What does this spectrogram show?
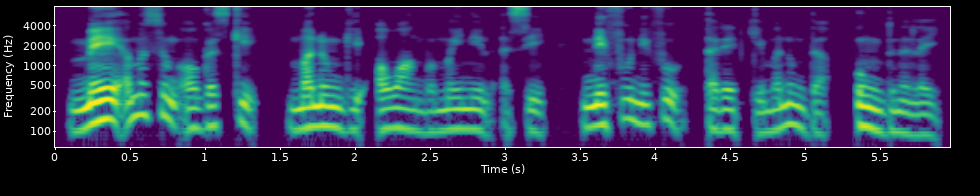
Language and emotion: Manipuri, neutral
